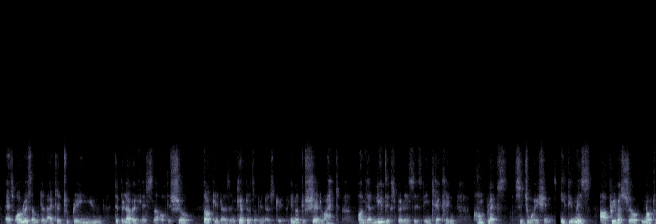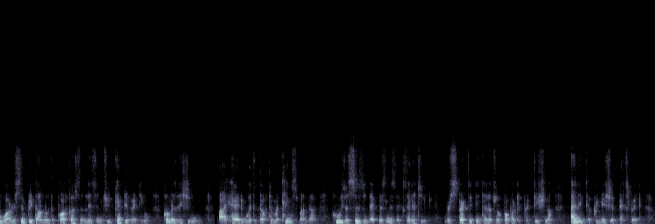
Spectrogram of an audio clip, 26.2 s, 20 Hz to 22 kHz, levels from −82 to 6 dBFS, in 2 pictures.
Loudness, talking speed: -23 LUFS, 160 wpm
